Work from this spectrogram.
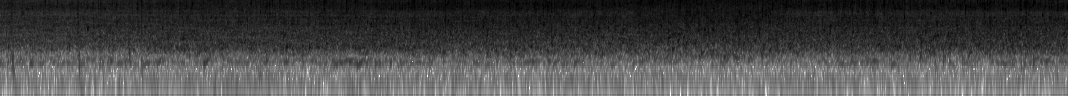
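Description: Shallow stream water flows steadily with a constant, even rushing and trickling wash, close by and unbroken, with no voices.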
